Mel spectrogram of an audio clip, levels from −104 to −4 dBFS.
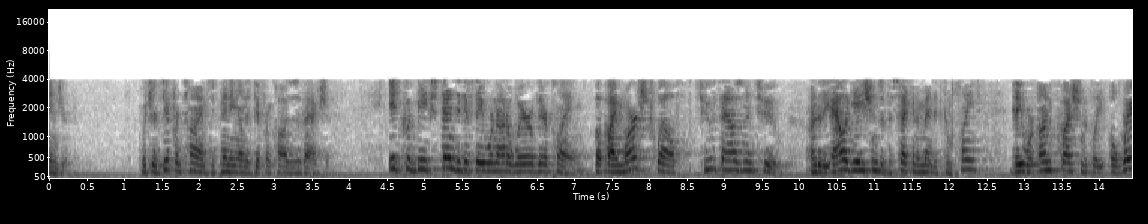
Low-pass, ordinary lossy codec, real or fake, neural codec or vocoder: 7.2 kHz; AAC, 16 kbps; real; none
